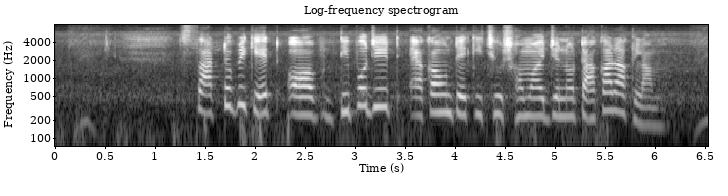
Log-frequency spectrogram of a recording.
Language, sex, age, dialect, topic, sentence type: Bengali, female, 25-30, Northern/Varendri, banking, statement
